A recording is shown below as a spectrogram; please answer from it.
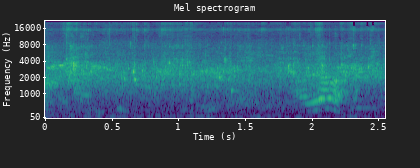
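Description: Water flows steadily from a motor-driven pipe into a new guppy fish pond, a continuous hissing trickle that swells slightly toward the end, with faint voices in the background.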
